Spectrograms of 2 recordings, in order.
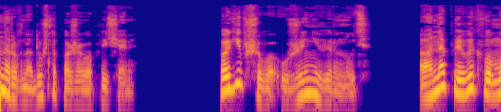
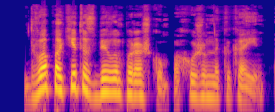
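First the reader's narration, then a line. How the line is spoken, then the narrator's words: Plain. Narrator (Russian): ответил Фикрет Аклер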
